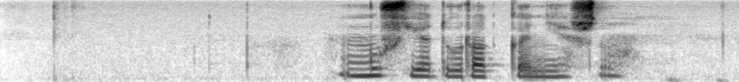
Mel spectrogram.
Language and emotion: Russian, neutral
